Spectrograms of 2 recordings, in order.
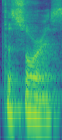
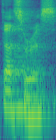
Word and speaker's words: thesaurus: Frank doesn't pronounce it thesaurus. He pronounces it thesaurus.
